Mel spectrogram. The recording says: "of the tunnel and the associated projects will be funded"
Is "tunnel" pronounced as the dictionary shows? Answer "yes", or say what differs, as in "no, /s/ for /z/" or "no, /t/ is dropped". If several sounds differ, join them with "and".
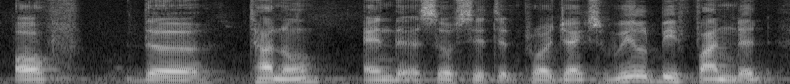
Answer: yes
